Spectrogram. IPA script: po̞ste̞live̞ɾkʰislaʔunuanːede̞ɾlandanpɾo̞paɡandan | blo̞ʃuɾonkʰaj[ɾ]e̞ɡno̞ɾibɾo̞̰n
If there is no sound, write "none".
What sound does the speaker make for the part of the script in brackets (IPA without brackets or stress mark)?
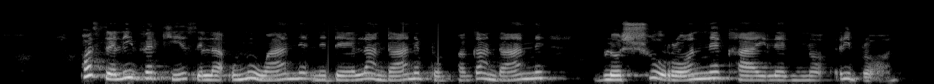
l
